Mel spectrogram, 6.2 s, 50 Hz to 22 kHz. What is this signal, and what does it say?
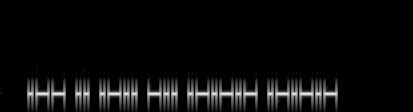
Morse code, heard as a keyed tone, about 20 wpm, 700 Hz. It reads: WILD..
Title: Pangram Challenge v2 - 20wpm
